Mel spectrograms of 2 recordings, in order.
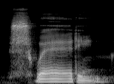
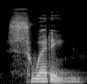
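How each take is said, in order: First: The T is a quick D-like flap. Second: The same.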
